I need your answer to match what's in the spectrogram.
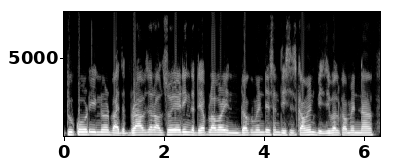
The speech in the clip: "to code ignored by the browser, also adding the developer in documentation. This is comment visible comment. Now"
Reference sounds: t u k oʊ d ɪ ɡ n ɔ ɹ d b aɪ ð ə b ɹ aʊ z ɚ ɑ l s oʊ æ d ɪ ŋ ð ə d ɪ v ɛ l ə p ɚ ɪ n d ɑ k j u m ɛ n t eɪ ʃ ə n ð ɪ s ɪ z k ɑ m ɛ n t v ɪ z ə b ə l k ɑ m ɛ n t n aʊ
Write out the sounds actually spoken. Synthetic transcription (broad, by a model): t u k oʊ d ɪ ɡ n ɔ ɹ d b aɪ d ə b ɹ aʊ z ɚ ɑ l s oʊ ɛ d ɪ ŋ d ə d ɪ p l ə b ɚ ɪ n d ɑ k j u m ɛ n t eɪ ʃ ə n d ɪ s ɪ z k ɑ m ɛ n t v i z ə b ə l k ɑ m ɛ n t n aʊ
